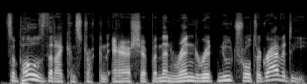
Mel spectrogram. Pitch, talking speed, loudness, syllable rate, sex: 155 Hz, 255 wpm, -17 LUFS, 7.2 syllables/s, male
